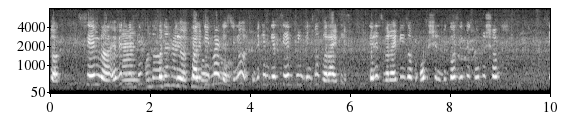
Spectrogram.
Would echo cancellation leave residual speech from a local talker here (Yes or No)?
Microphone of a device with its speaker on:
Yes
